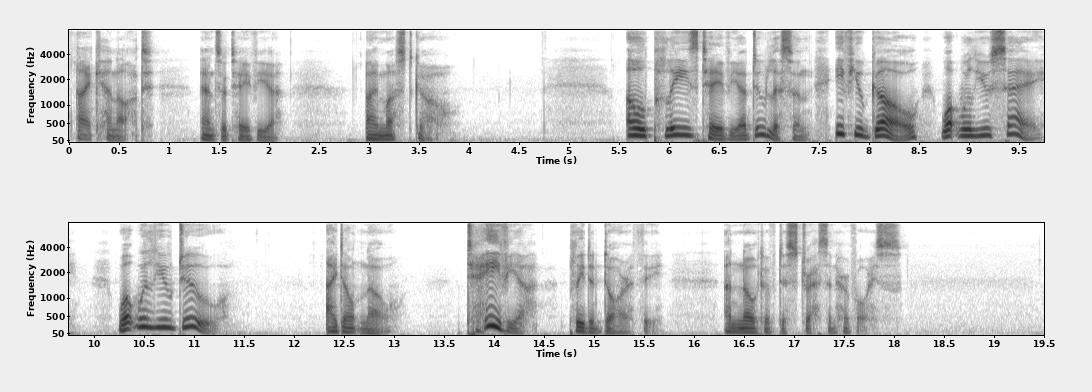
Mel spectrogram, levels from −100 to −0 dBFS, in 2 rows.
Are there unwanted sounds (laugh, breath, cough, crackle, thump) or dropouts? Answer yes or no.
no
